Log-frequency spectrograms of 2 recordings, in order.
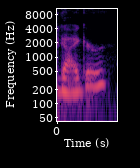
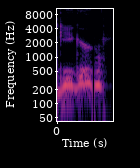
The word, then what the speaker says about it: Giger: It's not pronounced Geiger. I believe it's pronounced Giger.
